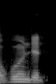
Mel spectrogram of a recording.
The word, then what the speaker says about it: wound: described as having a wounded paw and you know wound rhymes with harpoon and it's actually an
